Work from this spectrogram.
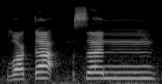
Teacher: व कअसन में हमज़ा साकिन आ गया और हमज़ा साकिन को झटका देकर पढ़ते हैं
